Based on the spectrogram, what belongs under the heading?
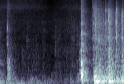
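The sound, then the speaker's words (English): A dog thumps and bangs against a pub door to get in: one knock, a pause, then a loud burst of heavy rattling blows, with no voices. “Yeah, so the dog's got to get into the pub. Right. I gotta come in. Beating the door down.”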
